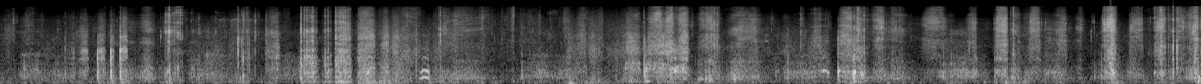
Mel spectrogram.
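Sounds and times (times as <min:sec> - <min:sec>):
scratchy rubbing and scraping: 0:00.0 - 0:12.0.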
